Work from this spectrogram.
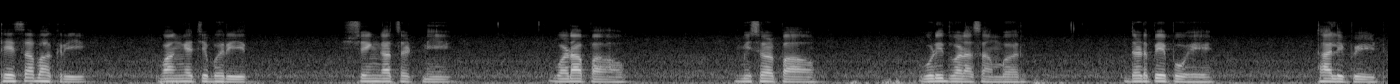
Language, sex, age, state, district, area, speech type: Marathi, male, 18-30, Maharashtra, Nanded, rural, spontaneous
